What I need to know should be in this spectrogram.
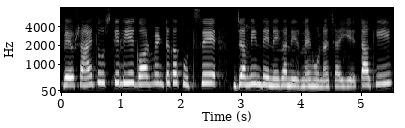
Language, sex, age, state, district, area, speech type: Hindi, female, 60+, Madhya Pradesh, Balaghat, rural, spontaneous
